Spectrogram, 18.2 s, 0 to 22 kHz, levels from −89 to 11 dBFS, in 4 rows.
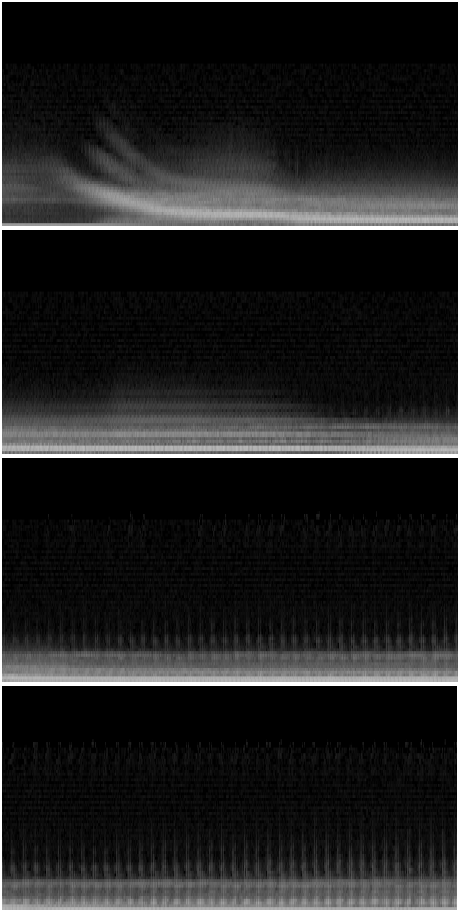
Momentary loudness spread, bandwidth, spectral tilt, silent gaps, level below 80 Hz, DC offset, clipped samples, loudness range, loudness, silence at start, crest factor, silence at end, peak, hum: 4 LU; 7.2 kHz; -8.5 dB/octave; none; -40 dBFS; under 0.1%; under 0.1%; 2 LU; -23 LUFS; 0 s; 10 dB; 0 s; -12 dBFS; none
